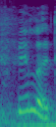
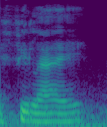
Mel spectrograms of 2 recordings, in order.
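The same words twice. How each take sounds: First: "fillet" as FILL-it, sounded t; English fillet. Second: "filet" as fi-LAY, silent t; French-style filet. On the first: Shown as a demonstration. Correcting American friends, "fillet" said as fill-it. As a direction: say "fillet" with a hard final t. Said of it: "fillet exists in English". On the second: Retold or imitated. Mocking the American way, "filet" as fi-lay. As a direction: end "filet" on an open ay. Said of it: "You don't have to say filet".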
